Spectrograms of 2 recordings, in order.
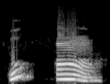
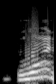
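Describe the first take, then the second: First: धुआं in two beats, nasal on the आ; correct pronunciation. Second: धुआं run together, without a clear nasal; wrong pronunciation. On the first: Teacher showing chandrabindu to pupils, nasalised pronunciation. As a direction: draw out धुआं as "dhu-aan". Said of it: "आ के ऊपर आपका चंद्र बिंदु". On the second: Teacher rejecting a misspelling, wrong pronunciation. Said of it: "धुआं नहीं". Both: Shown as a demonstration.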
